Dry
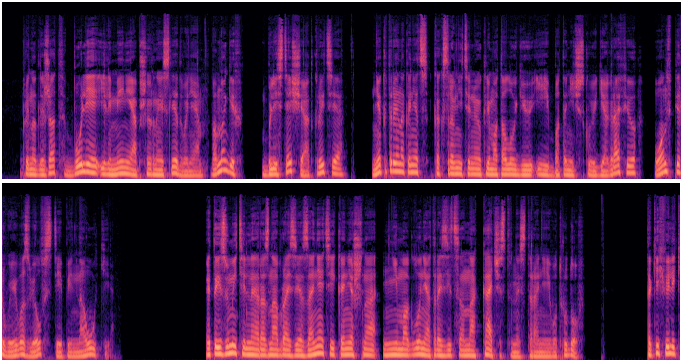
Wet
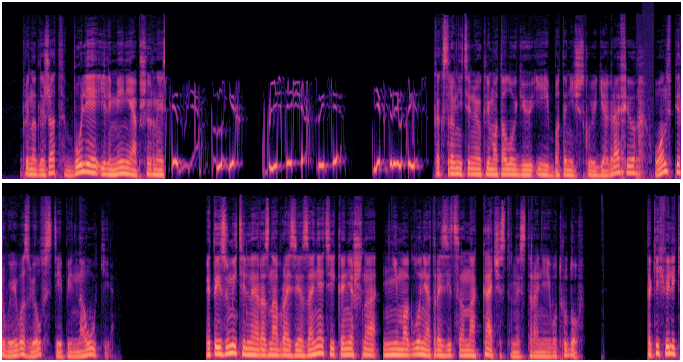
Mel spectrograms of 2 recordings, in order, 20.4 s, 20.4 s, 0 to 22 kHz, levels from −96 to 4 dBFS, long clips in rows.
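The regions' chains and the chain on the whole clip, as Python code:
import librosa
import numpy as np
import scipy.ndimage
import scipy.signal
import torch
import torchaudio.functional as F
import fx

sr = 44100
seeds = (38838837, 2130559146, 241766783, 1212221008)

y = fx.chain(x, sr, fx.sine_speech(),
    fx.level_steps(step_db=22),
    fx.echo_feedback(ms=64, feedback_pct=24, wet_db=-23.0), at=(2.43, 6.46))
y = fx.chain(y, sr, fx.high_shelf(hz=3800.0, db=-6.5),
    fx.sustainer(db_per_s=87.0), at=(8.55, 9.9))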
